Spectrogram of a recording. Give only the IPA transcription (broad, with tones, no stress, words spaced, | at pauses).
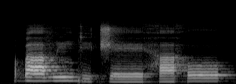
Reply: ɓa˦vĩ˦ɡ͡bi˨ t͡ʃeː˨ ha˦ho˦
